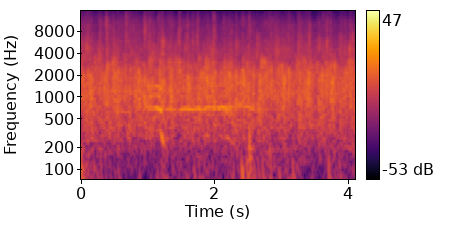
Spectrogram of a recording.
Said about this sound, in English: Let's give them a round of applause before we switch it over.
